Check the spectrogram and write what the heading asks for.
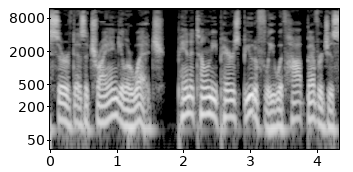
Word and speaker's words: panettone: The word panettone, meaning a large cake, is pronounced as panettone, and its history dates back to the Roman Empire.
